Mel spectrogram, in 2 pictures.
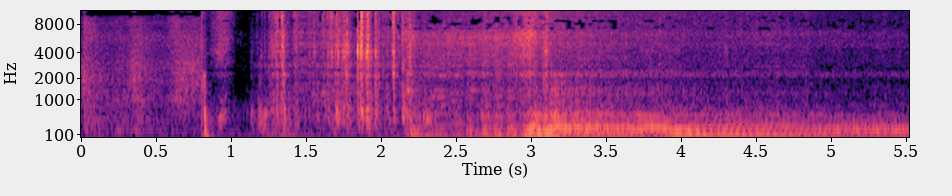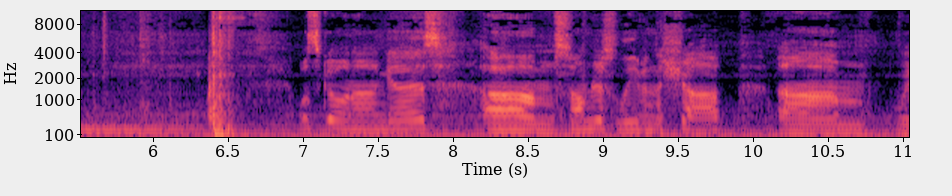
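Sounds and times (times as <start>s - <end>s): car engine cranking and starting: 1.2s - 7.2s.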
